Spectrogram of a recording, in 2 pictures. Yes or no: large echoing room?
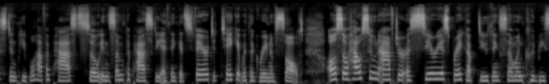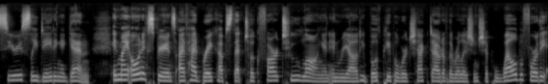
no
